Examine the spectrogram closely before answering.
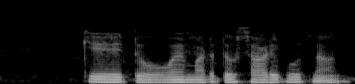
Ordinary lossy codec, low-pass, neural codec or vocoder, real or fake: MP3, 24 kbps; 7.2 kHz; none; real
